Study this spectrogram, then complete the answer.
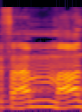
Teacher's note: ফাআম ওয়াজিব গুন্নাহ করে পড়তে হবে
